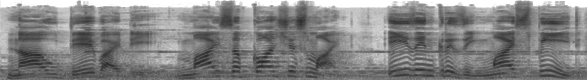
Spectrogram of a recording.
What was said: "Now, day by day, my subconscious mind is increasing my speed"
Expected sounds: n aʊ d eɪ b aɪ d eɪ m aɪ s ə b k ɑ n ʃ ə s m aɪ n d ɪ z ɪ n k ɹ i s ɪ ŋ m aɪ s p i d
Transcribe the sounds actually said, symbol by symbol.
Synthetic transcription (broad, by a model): n aʊ d eɪ b aɪ d eɪ m aɪ s ə b k ɑ n ʃ ə s m aɪ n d ɪ z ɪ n k ɹ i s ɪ ŋ m aɪ s p i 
